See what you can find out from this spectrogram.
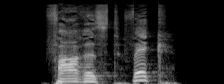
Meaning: second-person singular subjunctive I of wegfahren
- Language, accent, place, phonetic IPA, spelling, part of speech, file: German, Germany, Berlin, [ˌfaːʁəst ˈvɛk], fahrest weg, verb, De-fahrest weg.ogg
